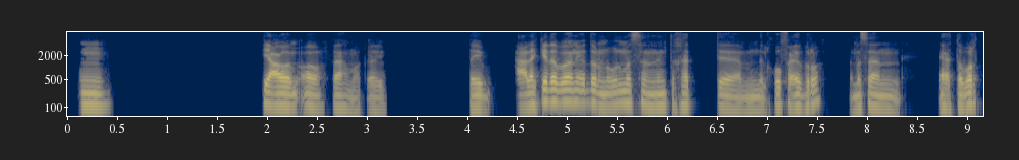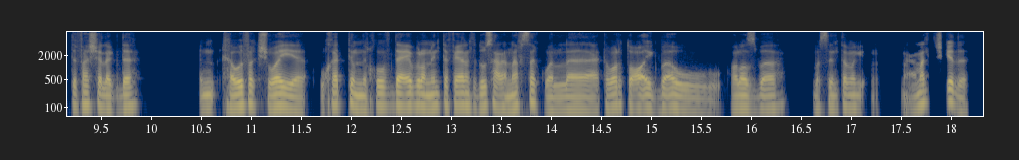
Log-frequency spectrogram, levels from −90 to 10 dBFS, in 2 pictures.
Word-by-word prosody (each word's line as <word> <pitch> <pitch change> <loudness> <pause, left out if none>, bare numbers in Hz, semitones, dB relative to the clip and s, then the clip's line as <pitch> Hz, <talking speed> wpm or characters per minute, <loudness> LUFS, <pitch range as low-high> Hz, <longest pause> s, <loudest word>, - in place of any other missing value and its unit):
إمم. 115 -1 0 1.5
في - - +6
عوامل 115 -1 +7
آه، 105 -2 0
فاهمك 100 -5 -4
أيوه، 90 0 -6 0.8
طيب 105 -2 0 0.3
على 110 +3 +4
كده 145 0 +6
بقى 145 +1 +6
نقدَر 135 -2 +2
نقول 115 +3 0
مثلًا 130 -2 -1
إن 110 - -1
أنت 115 0 -3
خَدت 115 0 -3 0.2
من 95 -2 -1
الخوف 110 +5 -3
عبرة؟ 110 +7 +1 0.3
مثلًا 100 -2 -1 0.4
إعتبَرت 120 +2 +2
فشلَك 115 -4 0
ده 110 +2 -1 0.6
إن 105 +1 -3
خَوّفك 115 +3 +2
شوية 105 -3 +3
وخدْت 120 0 -2
من 100 -1 +1
الخوف 115 +3 -1
ده 115 - +5
عِبرة، 115 +1 +4
إن 110 - 0
أنت 115 +1 -2
فعلًا 120 +1 +2
تدوس 110 +2 -2
على 105 - +2
نفْسك 115 +4 -1
والّا 95 0 0
اعتبرته 105 +3 0
عائق 105 -3 +2
بقى 105 +1 +2
وخلاص 95 +2 -3
بقى، 100 +3 -3 0.3
بس 95 +2 -6
أنت 105 +1 -4
مج 105 -1 -3 0.4
ما - - -13
عملتش - - -4
كده. - - 0
110 Hz, 160 wpm, -24 LUFS, 100-115 Hz, 1.5 s, عوامل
